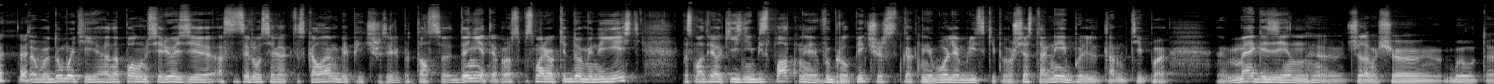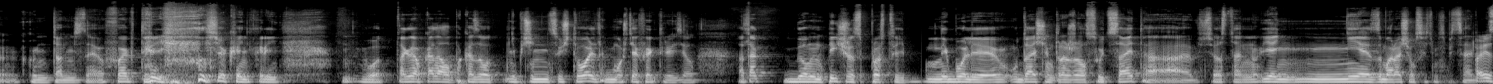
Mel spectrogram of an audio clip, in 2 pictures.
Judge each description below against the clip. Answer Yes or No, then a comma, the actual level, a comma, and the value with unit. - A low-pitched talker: Yes, low, 115 Hz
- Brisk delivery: Yes, fast, 170 wpm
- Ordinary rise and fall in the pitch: No, narrow, 2.3 semitones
